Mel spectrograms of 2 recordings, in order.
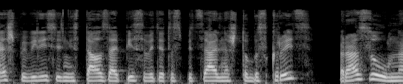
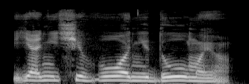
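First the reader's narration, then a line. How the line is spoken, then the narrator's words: Exhausted moan. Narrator (Russian): измученно простонал Кайден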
